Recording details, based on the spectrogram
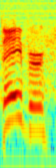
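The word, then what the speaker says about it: Boever: okay a new picture uh Joe baber it's spelled b-o-e-b-e-r baber and he's a national Leaguer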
